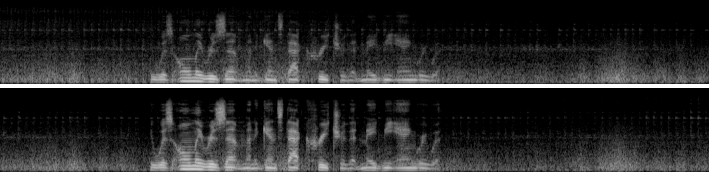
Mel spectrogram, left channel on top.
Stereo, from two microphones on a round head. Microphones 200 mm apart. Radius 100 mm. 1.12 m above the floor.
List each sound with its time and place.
1.5 s a man speaking: 60° right (ahead or behind)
